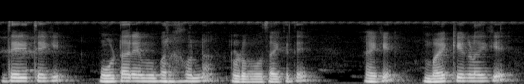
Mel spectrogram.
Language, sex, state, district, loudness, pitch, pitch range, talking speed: Kannada, male, Karnataka, Koppal, -16 LUFS, 155 Hz, 140-170 Hz, 90 wpm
